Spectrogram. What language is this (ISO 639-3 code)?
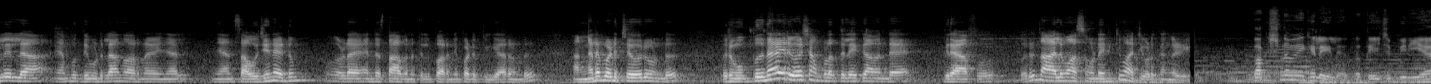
mal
